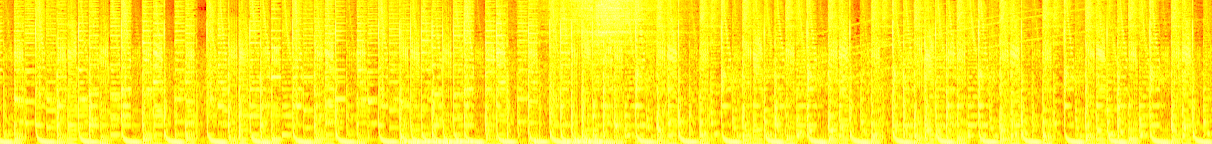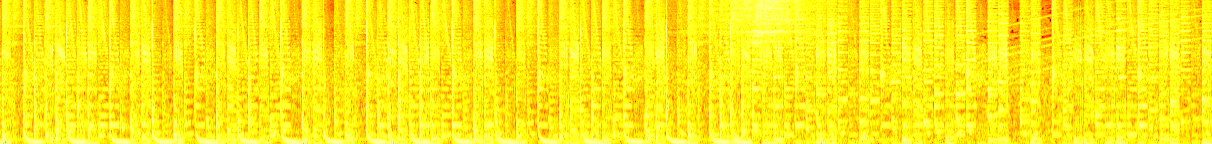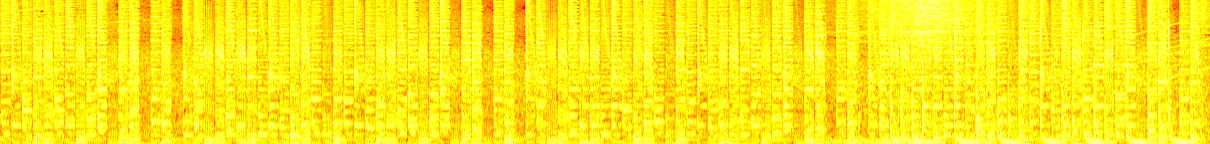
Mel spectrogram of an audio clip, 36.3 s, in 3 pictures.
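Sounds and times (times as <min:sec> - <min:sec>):
trance music: 0:00.0 - 0:36.3.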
